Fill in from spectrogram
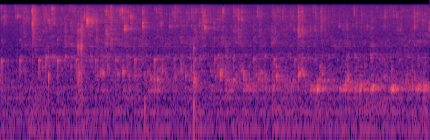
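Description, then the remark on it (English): Trader Joe's Merlot wine pours into a glass in a steady, gurgling trickle with small splashy bursts, a continuous liquid stream lasting several seconds without any voices. “Let's pour that up in here.”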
